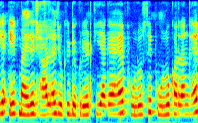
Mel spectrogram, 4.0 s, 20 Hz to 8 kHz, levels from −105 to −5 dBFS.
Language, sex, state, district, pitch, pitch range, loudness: Hindi, female, Haryana, Charkhi Dadri, 240 Hz, 230-250 Hz, -15 LUFS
